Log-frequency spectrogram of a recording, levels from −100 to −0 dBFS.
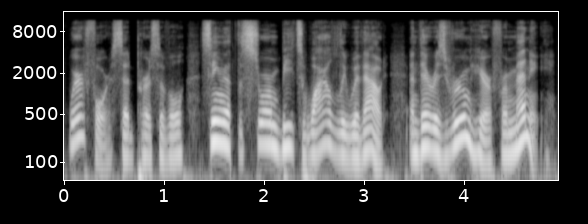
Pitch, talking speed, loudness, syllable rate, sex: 150 Hz, 205 wpm, -19 LUFS, 6.0 syllables/s, male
